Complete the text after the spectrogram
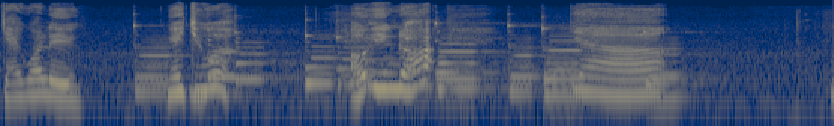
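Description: A young woman talks animatedly on a phone, close by.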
